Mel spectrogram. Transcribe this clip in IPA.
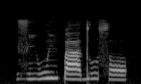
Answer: z i˨ w ĩ˦ k͡p a˨ d u˦ s ɔ˨

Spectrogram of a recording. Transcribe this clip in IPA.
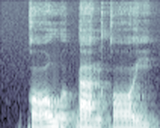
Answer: k ɔː˨˥ w ʊ˨˥ k̚ aː˨ n k ɔː˨ j

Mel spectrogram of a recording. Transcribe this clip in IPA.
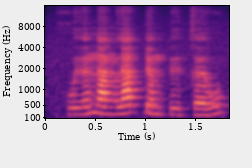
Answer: h w ɨ˨˦ ə̯ n a˧ ŋ l a˦˥ t̚ ɗ ə˧ m ʔ ɨ˨˩ k ə˨˦ w

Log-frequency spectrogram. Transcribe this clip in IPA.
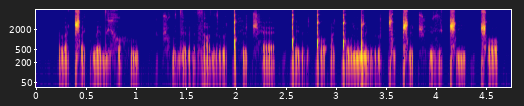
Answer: l ɑ ǁ æ k w ɛ d i x ɔ h u | ʈ͡ʂʰ u d æ r z ɑ d r o ǃʰ e ʈ͡ʂʰ æ | ǃ e r ǃ ɔ ʔ ɑ ǃ o ŋ͡ǃ y r o ǀ u ǁ i ʈ͡ʂʰ y z y ǁ i | ǁ ɔ

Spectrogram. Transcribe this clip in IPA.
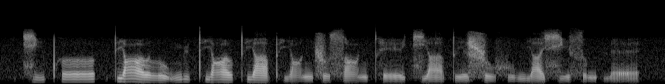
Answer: t͡ɕ i˧˥ pʰ ɤ˥ | t̪ j ɑ˥˩ ʊ̯ l ṵ˨˩ m y˥˩ t̪ʰ j ɑ˥ ʊ̯ t̪ʰ j ä˥˩ pʰ j ɑ˧˥ ŋ ʂ u˧ s ɑ˥˩ ŋ t̪ʰ e˧˥ ɪ̯ t͡ɕ j ä˥˩ t̪ i˥ ʂ u˥˩ x u˧˥ m j ä˥˧ ɕ i˥˩ s ʊ˥ ŋ p ɥ ɛ̰˨˩˦

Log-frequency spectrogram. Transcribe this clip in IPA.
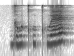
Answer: ɡ ə w ə kʷʰ a kʷʰ æ

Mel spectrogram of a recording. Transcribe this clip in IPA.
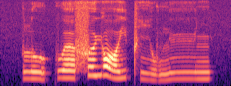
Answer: l uː˨˩ kʷ œː˧ f ɵ˥ ɥ ɔː˨˥ j pʰ iː˨˩ w n̪ yː˧ n

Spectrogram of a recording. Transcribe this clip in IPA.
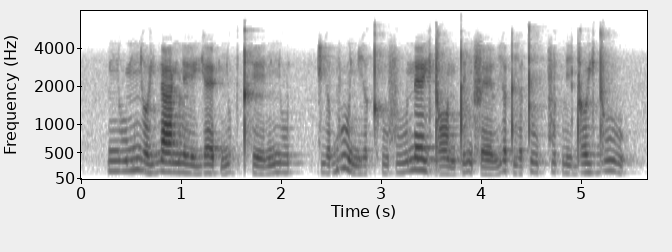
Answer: ɲ uː˧˥ m ɲ ɤː˩˧ j n aː˧ ŋ l eː˩ j ɛː˧˩ k̚ ɲ u˧˥ k̚ t̪ʰ eː˩˧ ŋ ɲ u˧ t̚ | k i˩˧ ə̯ b uː˥˨ ɲ i˩˧ ə̯ kʰ u˩ f uː˧˥ n ɛː˥˨ j d ɔː˧˩ n t̪ e˥˨ ŋ f ɛː˩ ʋ i˥˨ ə̯ t̪ i˩˧ ə̯ t̪ uː˧˥ p̚ f u˧ t̚ l i˩˧ d ɤː˧ j d uː˥˨ k̚

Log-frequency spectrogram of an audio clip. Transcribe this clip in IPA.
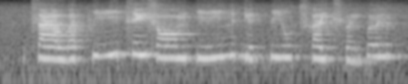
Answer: t͡s aː˨˩ w ɐ˨ p̚ f iː˨˥ t͡s e˥ j s ɔː˨ ŋ k iː˨˥ ŋ ɪ˥ k̚ j ɪ˨˥ k̚ p iː˧ w t͡sʰ ɐ˧ j t͡sʰ ɵ˨˩ n p ɵ˥ n

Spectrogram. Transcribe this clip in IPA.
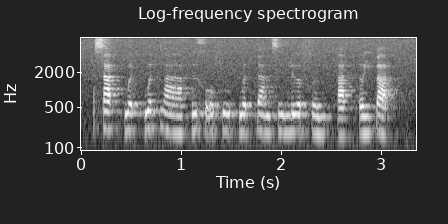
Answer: s a˨˩ k̚ h w ə˨˩ t̚ h w ə˦˥ t̚ v a̤ː˨˩ h ɨ˧ x o̰˧˥ f ṳ˨˩ h w ə˨˩ t̚ ɗ a̤˨˩ ŋ s ɨ̤˨˩ n ɨ˧ ə̯ f ə̤˨˩ j h a˨˩ t̚ ʔ ə˨˦ j ɓ a˨˩ k̚

